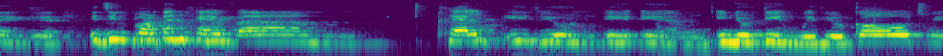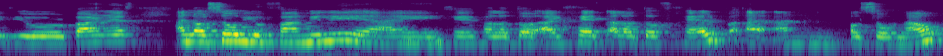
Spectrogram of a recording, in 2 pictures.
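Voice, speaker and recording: A woman with a Spanish accent at a very slow pace, fairly high in pitch, with fairly even intonation. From Spain. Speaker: athlete. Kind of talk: interview. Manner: halting.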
